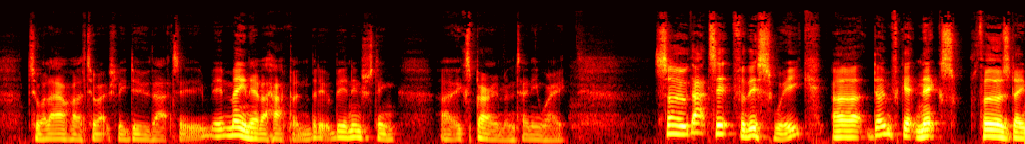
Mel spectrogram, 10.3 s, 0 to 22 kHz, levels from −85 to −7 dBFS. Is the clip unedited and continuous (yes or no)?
yes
